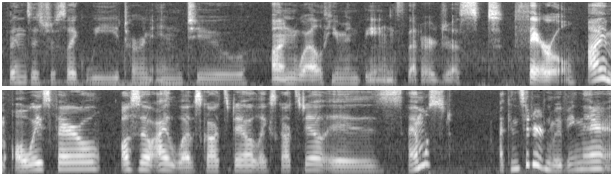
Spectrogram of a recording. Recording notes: Live from a tesla near you. If you saw me driving my tesla around west hollywood holding a microphone...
